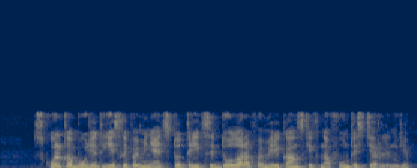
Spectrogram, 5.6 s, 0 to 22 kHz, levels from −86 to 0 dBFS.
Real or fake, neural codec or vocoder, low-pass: real; none; 7.2 kHz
